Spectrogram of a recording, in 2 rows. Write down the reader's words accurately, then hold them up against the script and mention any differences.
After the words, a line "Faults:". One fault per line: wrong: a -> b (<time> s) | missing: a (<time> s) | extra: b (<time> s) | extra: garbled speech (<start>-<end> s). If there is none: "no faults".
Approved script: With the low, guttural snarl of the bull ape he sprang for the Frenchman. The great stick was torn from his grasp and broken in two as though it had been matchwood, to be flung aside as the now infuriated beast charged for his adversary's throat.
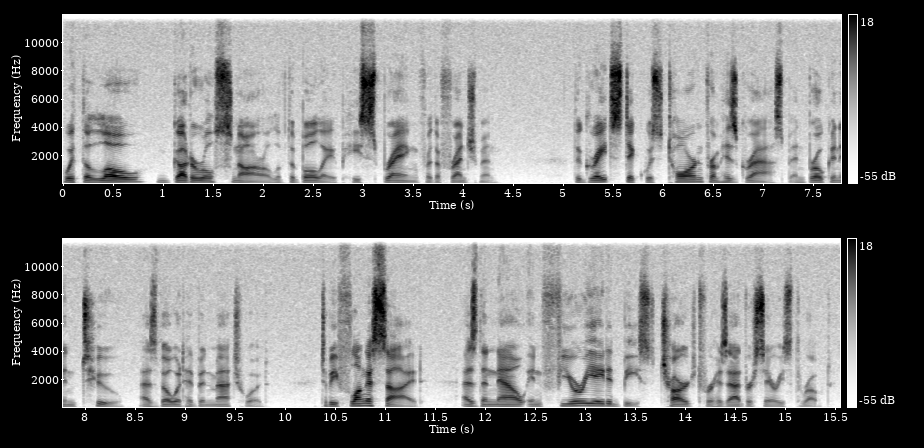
With the low, guttural snarl of the bull ape he sprang for the Frenchman. The great stick was torn from his grasp and broken in two as though it had been matchwood, to be flung aside as the now infuriated beast charged for his adversary's throat.
Faults:
no faults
